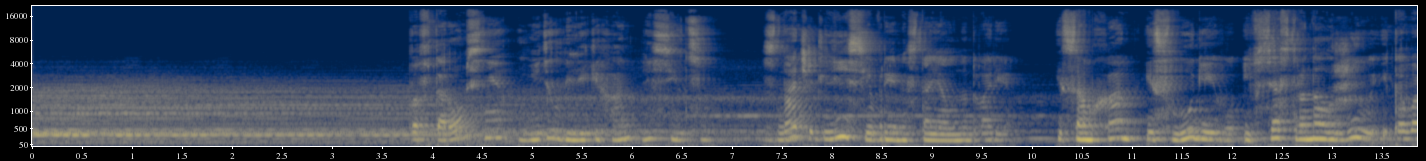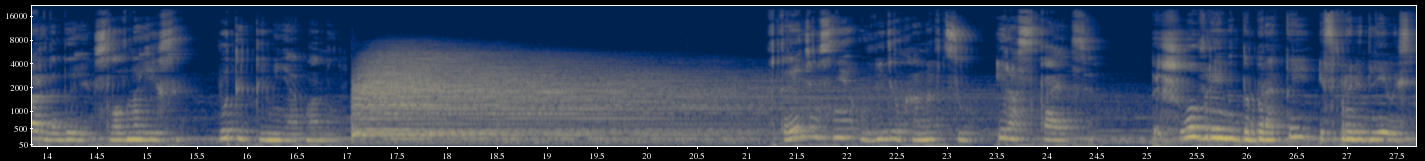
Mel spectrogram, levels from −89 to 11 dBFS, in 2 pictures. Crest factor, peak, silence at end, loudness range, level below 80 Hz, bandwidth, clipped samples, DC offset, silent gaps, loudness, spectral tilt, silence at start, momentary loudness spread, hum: 16 dB; -8 dBFS; 0 s; 7 LU; -50 dBFS; 19.5 kHz; under 0.1%; under 0.1%; none; -24 LUFS; -5 dB/octave; 0 s; 15 LU; none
